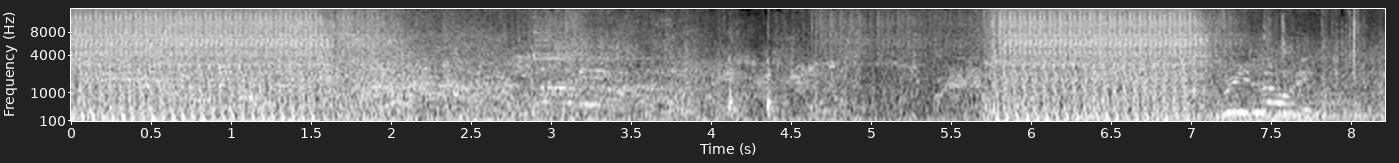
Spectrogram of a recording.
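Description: Gunfire from the zombie shooter Left 4 Dead 2: dense, rapid bursts of shooting pour out almost continuously, thinning briefly in the middle before resuming hard. Voices chatter faintly beneath the shots.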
